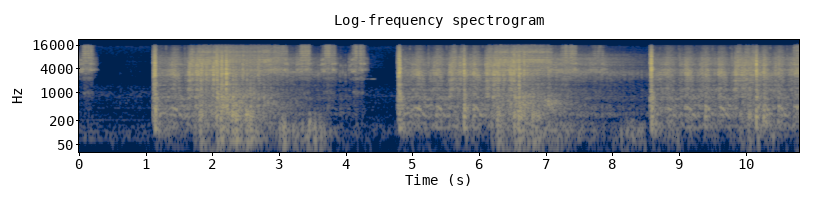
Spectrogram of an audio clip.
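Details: International Scout 80 (1963–65), sat over 10 years: after a jumper wire gave full 12 volts, three cranking bursts each catch briefly then die within seconds; fires on starting fluid but won't keep running.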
